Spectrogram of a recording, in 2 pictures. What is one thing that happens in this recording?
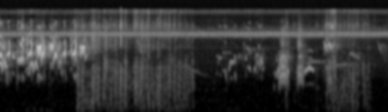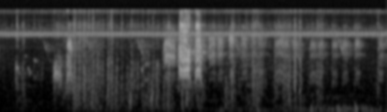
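Birds rustle in dry leaves on the ground.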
